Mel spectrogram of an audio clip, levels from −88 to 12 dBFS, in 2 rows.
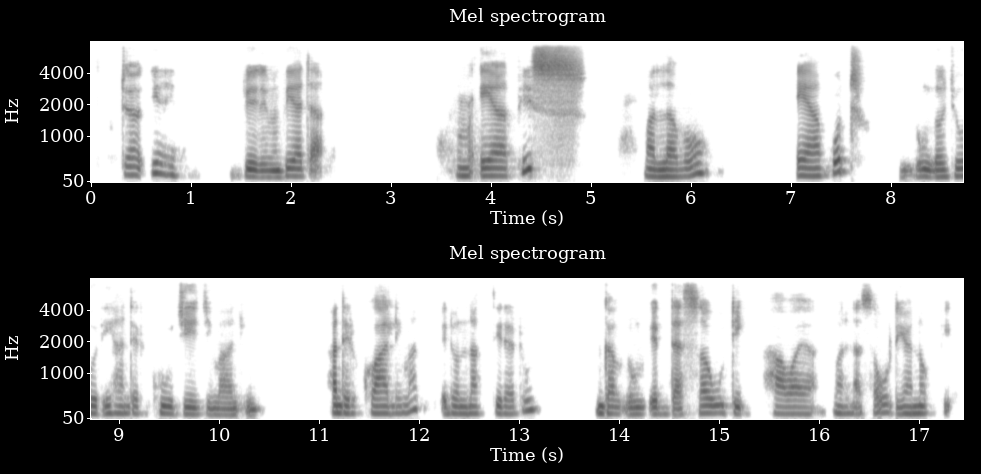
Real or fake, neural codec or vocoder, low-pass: fake; codec, 16 kHz, 1 kbps, X-Codec, HuBERT features, trained on LibriSpeech; 7.2 kHz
